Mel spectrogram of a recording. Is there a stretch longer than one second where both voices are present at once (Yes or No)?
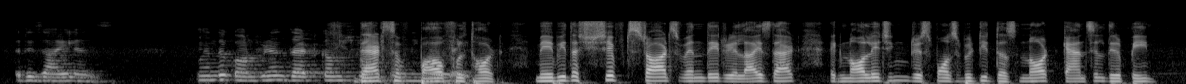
Yes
